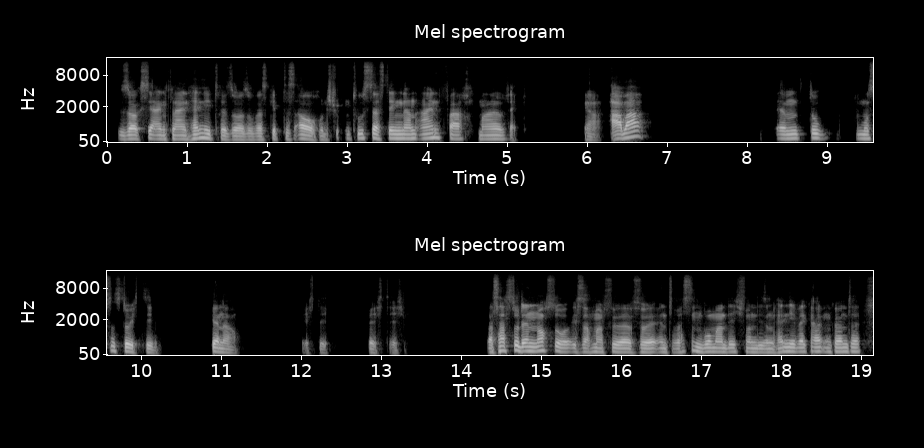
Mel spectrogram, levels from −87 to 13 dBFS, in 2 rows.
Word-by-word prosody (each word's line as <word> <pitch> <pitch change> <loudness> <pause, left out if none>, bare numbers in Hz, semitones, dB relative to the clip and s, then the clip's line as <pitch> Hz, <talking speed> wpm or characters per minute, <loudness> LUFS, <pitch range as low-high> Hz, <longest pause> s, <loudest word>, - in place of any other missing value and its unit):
besorgst 125 +3 +2
dir 135 - +3
einen 120 -1 -1
kleinen 120 -3 -1
Handytresor, 115 -8 +1
so 100 0 -7
was 105 0 -3
gibt - - -6
es - - -9
auch - - +4
und - - -7
schu - - -12 0.2
tust 145 0 -5
das - - +4
Ding 140 -1 +3
dann 135 +1 +2
einfach 140 -2 -1
mal 120 0 -2
weg. - - -10 0.8
Ja, - - -9
aber 190 +7 +4 1.6
ähm, 135 +1 0
du 145 -2 -1 0.3
du 135 - -10
musst 130 +4 -3
es 150 - -4
durchziehen. 115 -7 +1 0.6
Genau. - - +1 0.8
Richtig, - - -14 0.5
richtig. - - -10 1.0
Was - - 0
hast 160 +2 +2
du 170 - +7
denn 145 0 +4
noch 160 +2 +2
so- 140 -6 +1
ich 120 -2 -6
sage 120 -1 -4
mal- 120 -2 -2
für 120 -4 +2
für 120 -1 +2
Interessen, 120 +4 -4
wo 130 0 +2
man 125 -1 +1
dich 125 0 -3
von 120 -1 -2
diesem 110 -1 -1
Handy 130 +4 +1
weghalten 130 0 0
könnte? 130 0 +2
130 Hz, 155 wpm, -23 LUFS, 120-140 Hz, 1.6 s, du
